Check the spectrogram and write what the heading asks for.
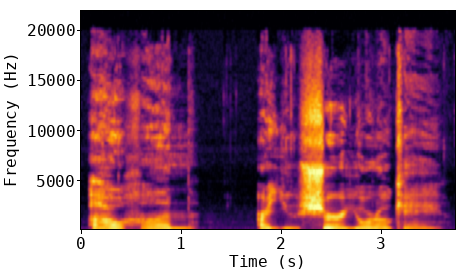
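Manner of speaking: patronizing concern, quiet and drawn out; condescending. A narrator's reading. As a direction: talk down sweetly, as if to a child. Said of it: "with a condescending tone".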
